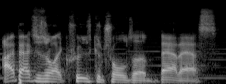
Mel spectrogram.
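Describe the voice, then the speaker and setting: Man, let's play host, animated intonation, casual rambling commentary, speculative, self-deprecating, faint game music behind. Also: mid-range voice, normal speed.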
